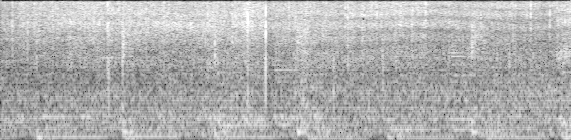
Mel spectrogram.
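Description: Scallops sear in butter in a pan, a dense continuous sizzle heard up close with soft rhythmic handling thumps underneath and no voices.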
